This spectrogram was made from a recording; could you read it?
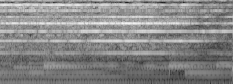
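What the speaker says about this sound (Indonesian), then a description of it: "Salah satu contoh bunyi kuat di sekitar kita yaitu adalah bunyi bel sekolah" A school bell rings as a steady, sustained electric tone, loud and continuous throughout with no voices.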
